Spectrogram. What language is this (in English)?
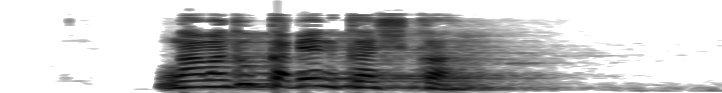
Rombo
